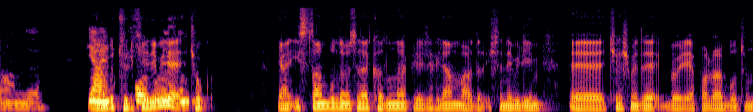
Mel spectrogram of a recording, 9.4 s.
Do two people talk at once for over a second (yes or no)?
yes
